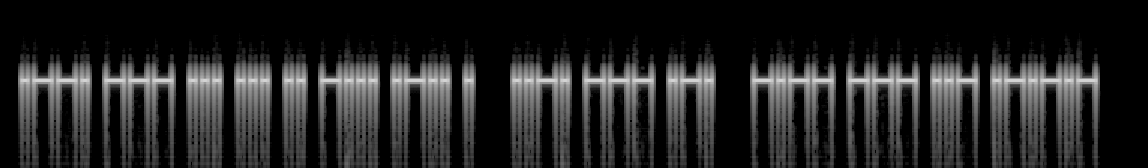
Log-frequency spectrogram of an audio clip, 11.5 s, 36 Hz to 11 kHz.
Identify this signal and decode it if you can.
Morse code, heard as a keyed tone, about 21 wpm, 700 Hz. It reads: POSSIBLE FOR YOU.
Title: Sentences with 7-Word Phrases - 20wpm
